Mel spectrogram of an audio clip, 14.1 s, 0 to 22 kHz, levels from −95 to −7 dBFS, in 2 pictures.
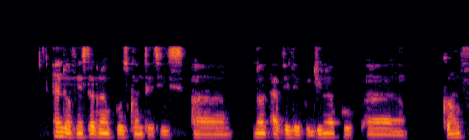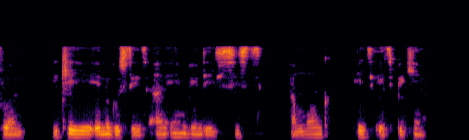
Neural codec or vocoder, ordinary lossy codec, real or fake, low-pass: none; none; real; 5.4 kHz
